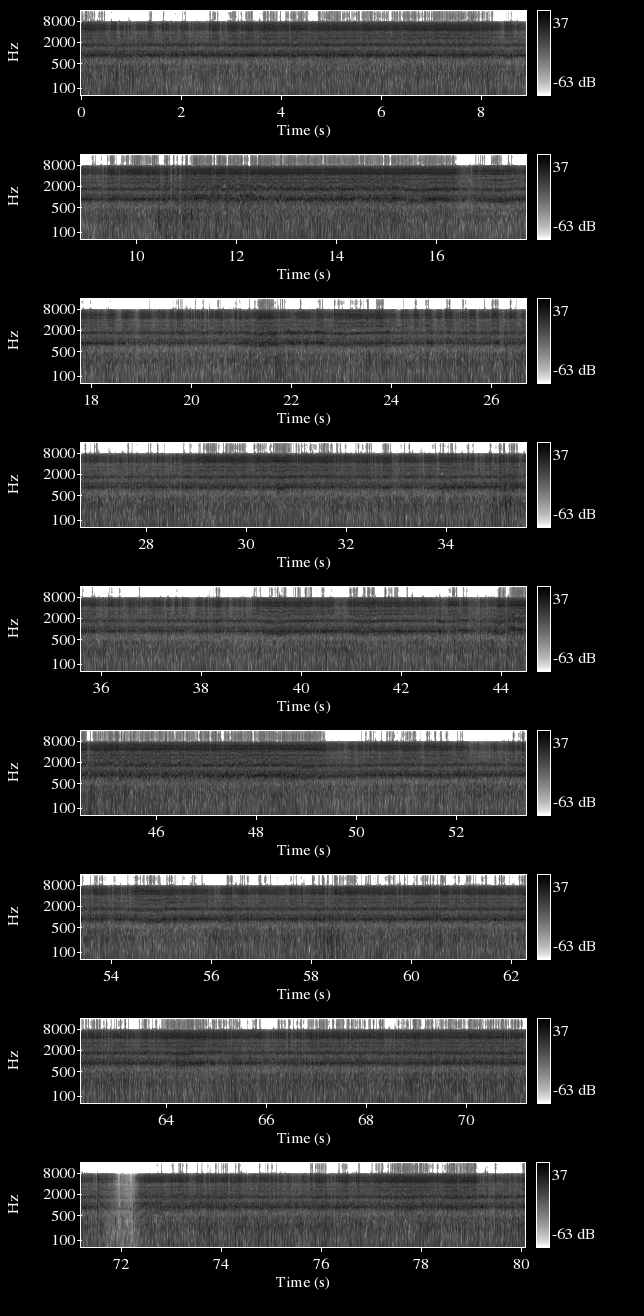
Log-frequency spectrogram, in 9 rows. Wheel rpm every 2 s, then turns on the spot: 230, 230, 230, 230, 230, 220, 200, 200, 220, 230, 230, 230, 230, 230, 230, 230, 230, 230, 230, 230, 230, 230, 210, 190, 200, 230, 230, 220, 230, 230, 230, 230, 230, 230, 230, 200, 130, 230, 230, 230.
none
